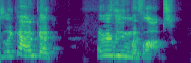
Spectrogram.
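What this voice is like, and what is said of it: New Jersey accent. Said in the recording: “He's got this New Jersey accent.”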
